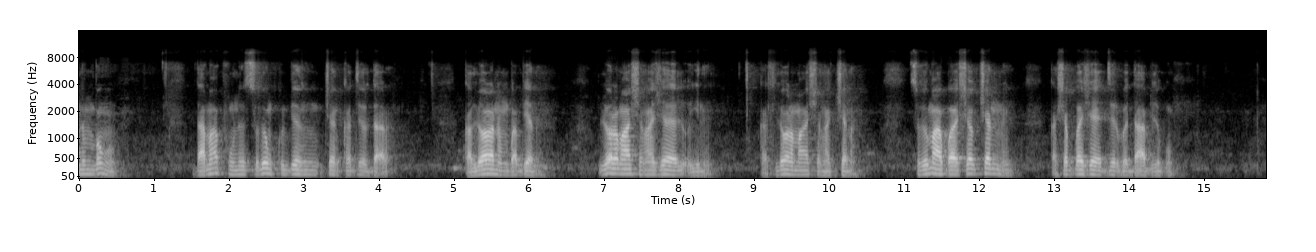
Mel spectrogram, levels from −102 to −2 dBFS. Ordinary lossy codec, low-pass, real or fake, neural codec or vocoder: Opus, 16 kbps; 7.2 kHz; real; none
